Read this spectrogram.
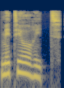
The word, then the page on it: météorite: francais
